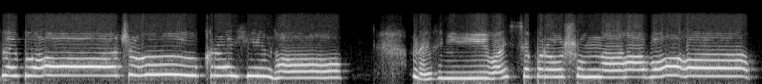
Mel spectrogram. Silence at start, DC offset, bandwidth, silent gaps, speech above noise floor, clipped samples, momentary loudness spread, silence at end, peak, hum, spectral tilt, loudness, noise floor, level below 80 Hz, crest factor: 0 s; under 0.1%; 11.5 kHz; none; 23 dB; 0.1%; 6 LU; 0.1 s; 0 dBFS; none; -4 dB/octave; -9 LUFS; -32 dBFS; -44 dBFS; 8 dB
